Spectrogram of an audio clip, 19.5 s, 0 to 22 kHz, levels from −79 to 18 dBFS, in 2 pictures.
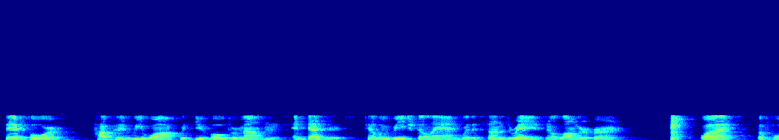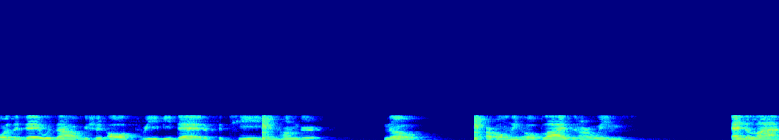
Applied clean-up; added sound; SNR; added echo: none; Tambourine; 6 dB; reverberation time 0.5 s.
